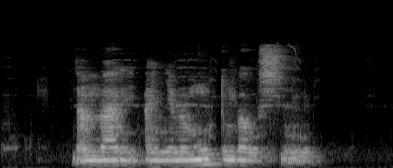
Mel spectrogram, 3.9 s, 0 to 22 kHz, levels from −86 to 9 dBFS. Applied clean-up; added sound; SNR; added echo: neural separator model SepFormer DNS4.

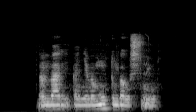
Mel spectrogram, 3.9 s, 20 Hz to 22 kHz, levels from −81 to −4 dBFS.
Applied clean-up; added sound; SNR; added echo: neural mask model DeepFilterNet 3.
